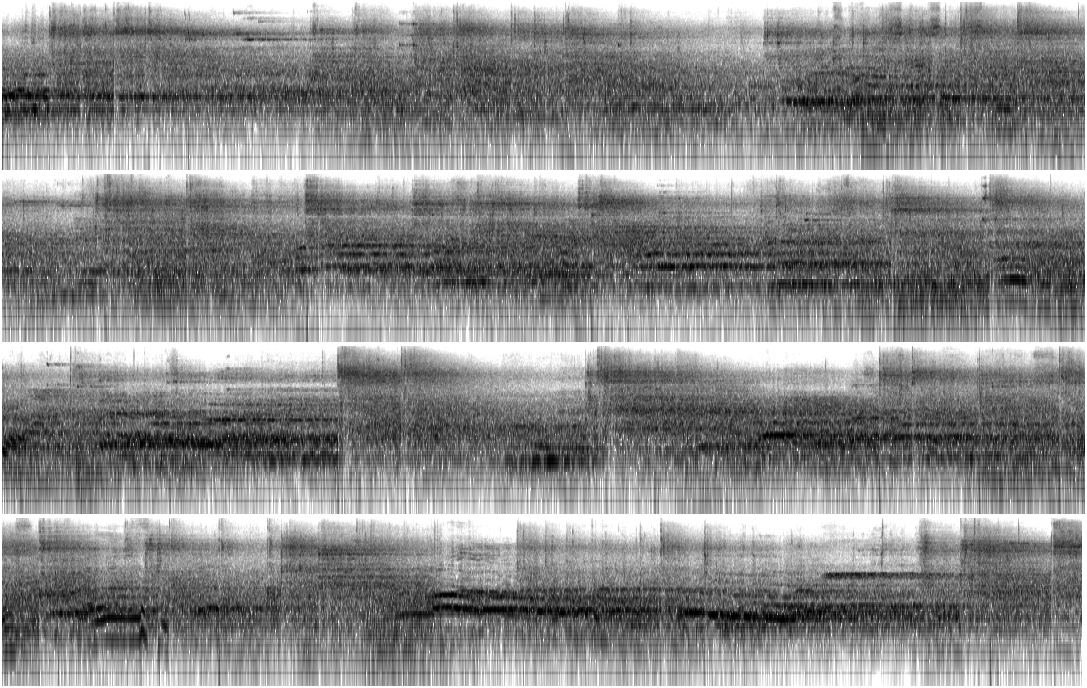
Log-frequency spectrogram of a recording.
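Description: Ball hockey play echoing in an arena: repeated clacks and knocks of sticks and the ball on the concrete floor and boards, with players calling out indistinctly, louder near the end.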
